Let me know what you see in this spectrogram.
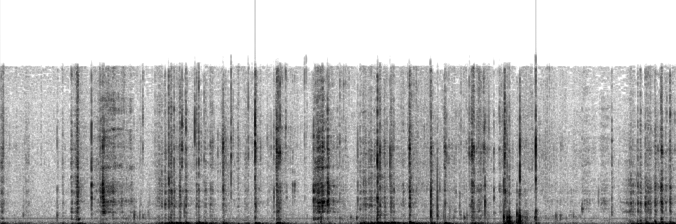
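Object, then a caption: Bar of soap. A utility knife blade cuts into a palm-sized, solid, dried white soap bar held in the hand, making a rapid run of crisp, bright scraping crunches and clicks over a low rumble. Chalky chunks break off as the blade works through the bar.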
